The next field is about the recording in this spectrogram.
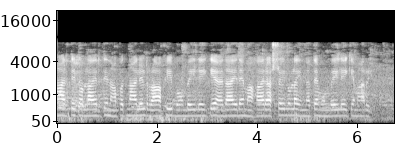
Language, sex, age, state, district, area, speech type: Malayalam, female, 45-60, Kerala, Pathanamthitta, rural, read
